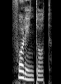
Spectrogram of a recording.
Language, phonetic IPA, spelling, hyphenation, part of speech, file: Hungarian, [ˈforintot], forintot, fo‧rin‧tot, noun, Hu-forintot.ogg
- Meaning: accusative singular of forint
